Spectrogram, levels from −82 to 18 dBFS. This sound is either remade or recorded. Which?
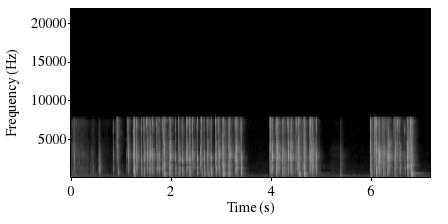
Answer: remade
